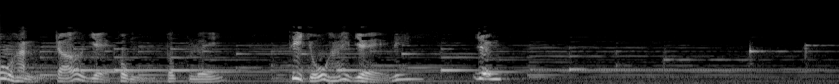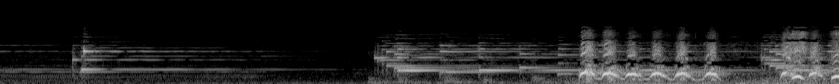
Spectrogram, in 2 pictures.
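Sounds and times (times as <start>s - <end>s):
speech: 0.1s - 5.2s, 14.6s - 16.7s
dog barking: 14.2s - 16.7s.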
